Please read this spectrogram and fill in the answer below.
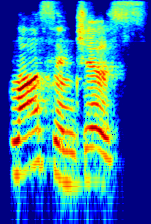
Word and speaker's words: lozenges: Lozenges. Đó, nó nhấn từ đầu tiên ha.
